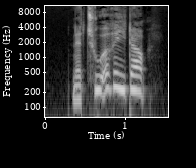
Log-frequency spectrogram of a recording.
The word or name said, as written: naturrigdom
